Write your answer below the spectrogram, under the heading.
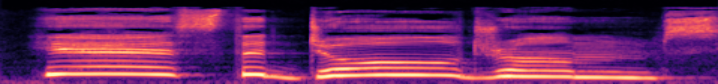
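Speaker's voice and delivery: spoken through a yawn. Narrator reads a second unseen voice replying to him, yawning. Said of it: "yawned another voice".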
